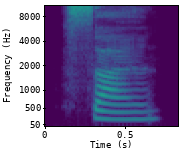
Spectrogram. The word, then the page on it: 伞: sǎn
